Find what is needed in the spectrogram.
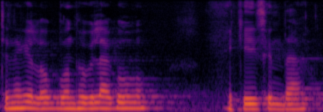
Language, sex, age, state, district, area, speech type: Assamese, male, 18-30, Assam, Dhemaji, urban, spontaneous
